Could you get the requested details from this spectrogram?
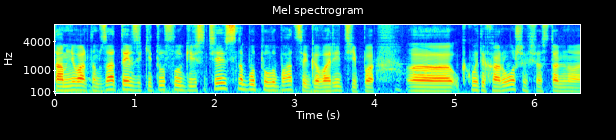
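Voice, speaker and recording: A man at a very fast pace. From Russia, Saint Petersburg. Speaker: entrepreneur and crypto investor. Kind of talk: interview.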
